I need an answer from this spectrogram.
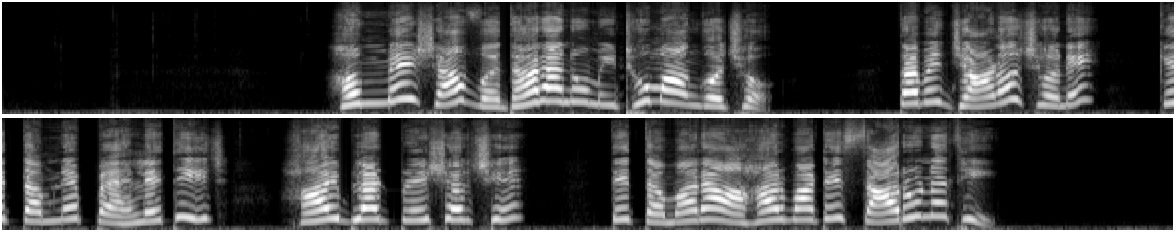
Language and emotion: Gujarati, angry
